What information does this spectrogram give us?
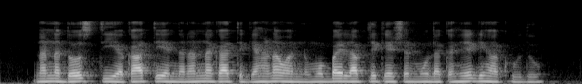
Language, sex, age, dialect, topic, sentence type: Kannada, male, 31-35, Coastal/Dakshin, banking, question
